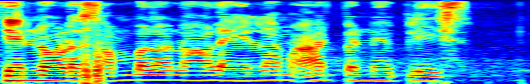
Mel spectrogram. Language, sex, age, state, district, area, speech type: Tamil, male, 18-30, Tamil Nadu, Nagapattinam, rural, read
